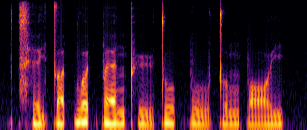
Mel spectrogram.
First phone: t͡sʰ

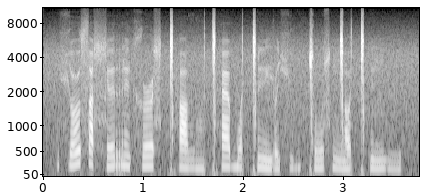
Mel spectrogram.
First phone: ç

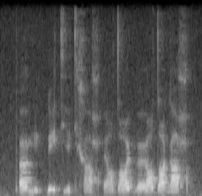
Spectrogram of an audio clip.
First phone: pʼ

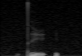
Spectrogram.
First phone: t̪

